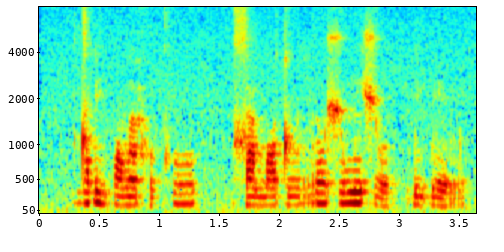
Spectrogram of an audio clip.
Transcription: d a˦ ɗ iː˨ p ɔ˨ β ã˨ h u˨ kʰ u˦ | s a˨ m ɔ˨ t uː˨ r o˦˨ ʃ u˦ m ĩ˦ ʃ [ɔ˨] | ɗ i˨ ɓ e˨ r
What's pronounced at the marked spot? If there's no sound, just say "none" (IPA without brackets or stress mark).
ʊ˨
